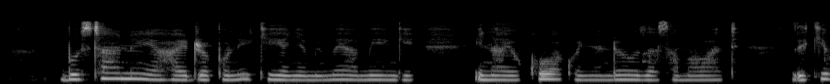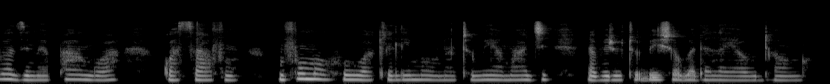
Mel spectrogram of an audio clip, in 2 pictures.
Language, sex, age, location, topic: Swahili, female, 25-35, Nairobi, agriculture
